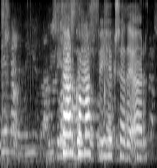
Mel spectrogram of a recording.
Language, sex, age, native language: Icelandic, female, 13, Icelandic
